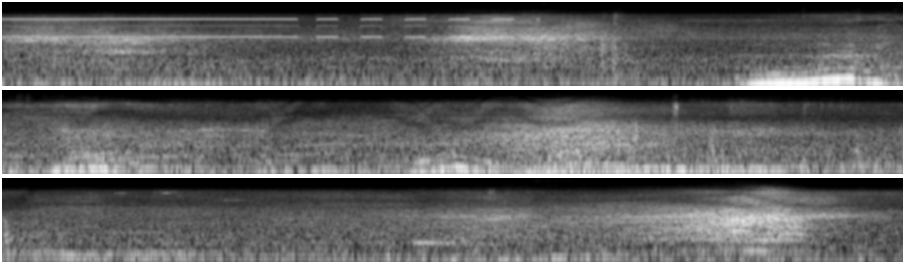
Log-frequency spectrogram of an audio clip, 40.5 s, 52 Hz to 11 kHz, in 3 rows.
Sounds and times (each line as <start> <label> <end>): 0.0 Pedestrian crossing 40.5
